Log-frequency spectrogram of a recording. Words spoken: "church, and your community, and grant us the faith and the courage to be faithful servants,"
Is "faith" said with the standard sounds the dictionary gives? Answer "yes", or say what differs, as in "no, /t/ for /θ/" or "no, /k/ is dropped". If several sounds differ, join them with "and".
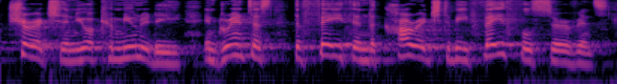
yes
